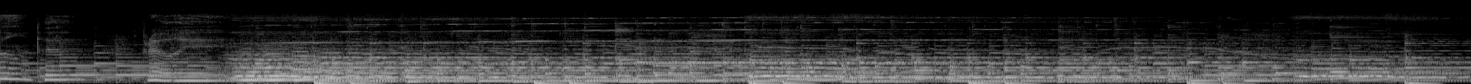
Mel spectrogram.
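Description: A pop song with a female singer plays steadily at full volume, layered instruments over a pulsing low bass beat that thumps in regular bursts throughout.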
